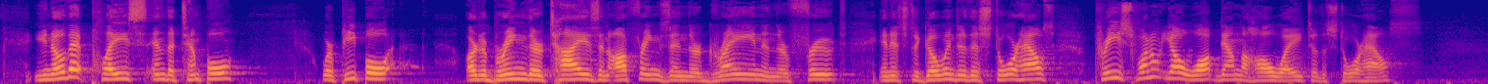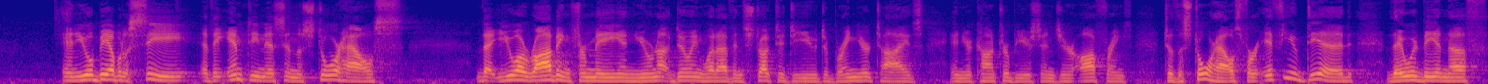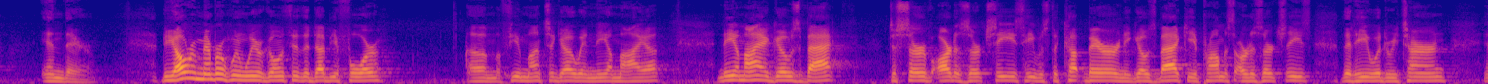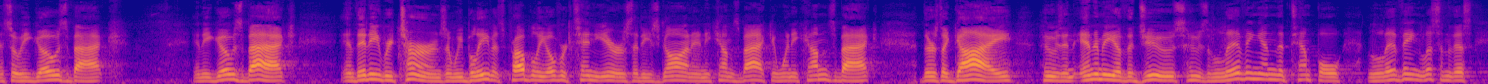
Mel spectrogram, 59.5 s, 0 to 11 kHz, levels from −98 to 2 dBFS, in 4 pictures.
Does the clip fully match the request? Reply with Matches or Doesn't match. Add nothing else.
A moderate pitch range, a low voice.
Doesn't match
